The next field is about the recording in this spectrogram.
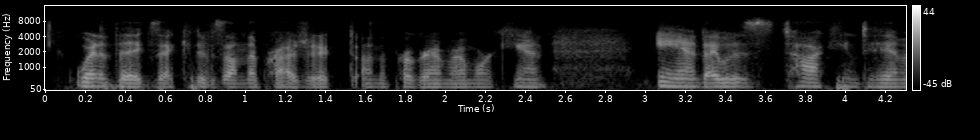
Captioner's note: none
